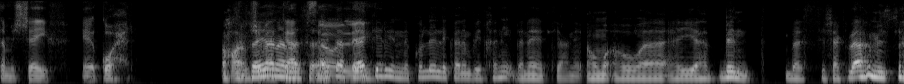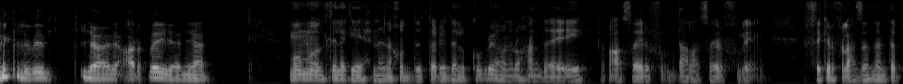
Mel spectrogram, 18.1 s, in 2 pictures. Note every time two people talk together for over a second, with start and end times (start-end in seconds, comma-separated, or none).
2.3-3.8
